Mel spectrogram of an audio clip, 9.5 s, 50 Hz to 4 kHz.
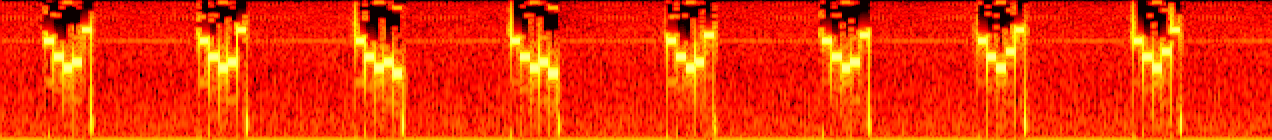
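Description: Five-tone selective call (ZVEI), heard as quick runs of five tones, tones of about 70 ms. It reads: 85340 85340 85342 85342 85349 85349 85360 85360
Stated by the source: Five-tone ZVEI selective call received on SDR.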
